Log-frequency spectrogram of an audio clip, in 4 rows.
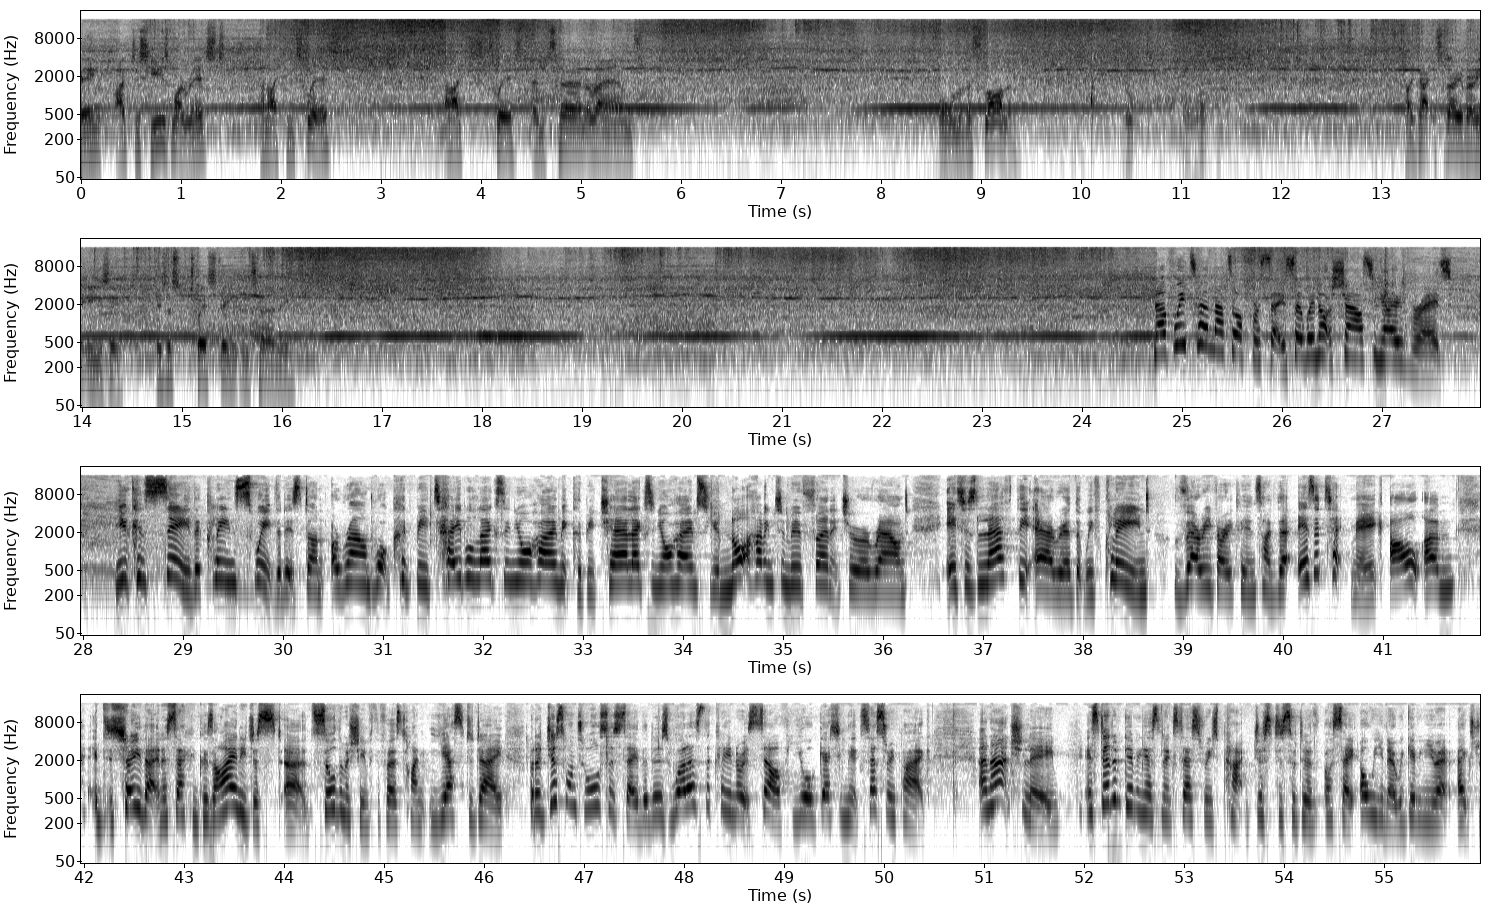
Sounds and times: Vacuum cleaner: 0:00.0 - 0:30.2
Speech: 0:03.6 - 0:05.6, 0:08.6 - 0:09.4, 0:10.4 - 0:11.3, 0:13.2 - 0:16.2, 0:24.7 - 0:27.6, 0:28.3 - 0:50.4, 0:51.0 - 0:55.9.

